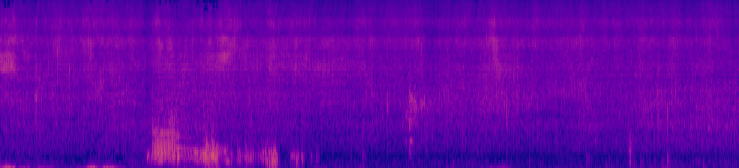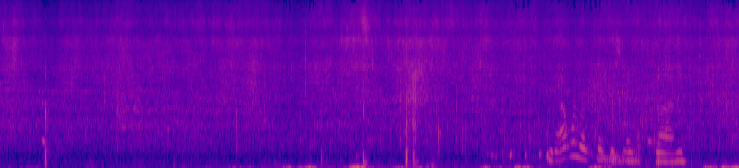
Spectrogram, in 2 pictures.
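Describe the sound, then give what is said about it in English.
Bacon frying in a pan gives a steady, bright sizzle that runs throughout, dotted with sharper crackles and pops. A brief voice rises over the hiss near the end. “Oh yeah, that bacon's a little brown. Oh, this one looks a little brown. This one's a little brown. Keep it in its bacon.”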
